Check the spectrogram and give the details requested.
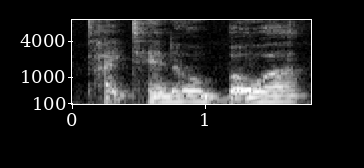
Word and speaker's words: Titanoboa: A 60-million-year-old relative of the crocodile was the likely prey for Titanoboa, I believe is how you pronounce it, the largest snake ever known to live.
